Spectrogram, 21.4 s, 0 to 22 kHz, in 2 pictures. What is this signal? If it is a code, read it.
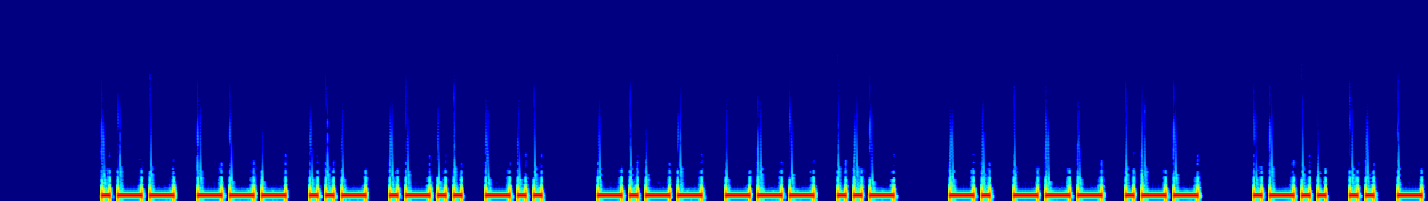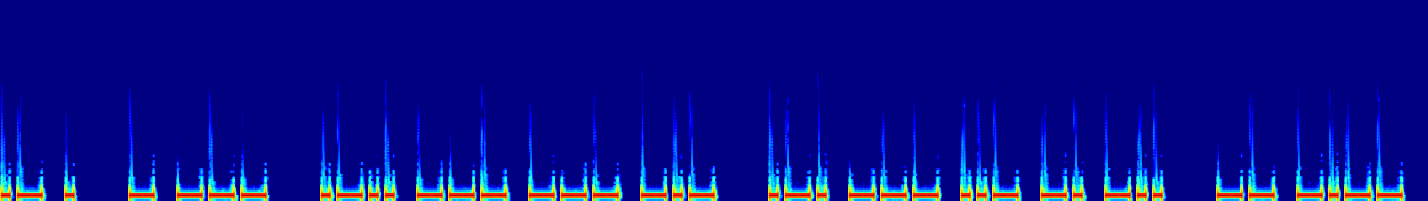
Morse code, heard as a keyed tone, about 19 wpm, 700 Hz. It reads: WOULD YOU NOW LIKE TO LOOK ROUND MY
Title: Sentences from Top 200 Words 20wpm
